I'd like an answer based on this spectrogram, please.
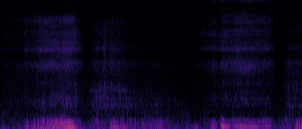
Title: Snoring tonight 💤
